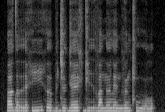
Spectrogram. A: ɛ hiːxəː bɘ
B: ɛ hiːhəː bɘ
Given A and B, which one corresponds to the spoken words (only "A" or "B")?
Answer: B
